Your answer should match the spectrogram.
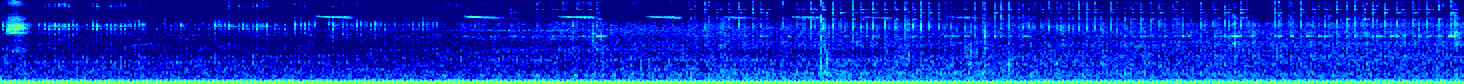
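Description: Narrowboat's inboard engine running steadily at low revs, a deep even throb.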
